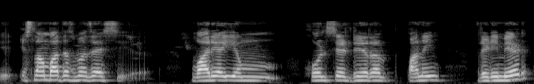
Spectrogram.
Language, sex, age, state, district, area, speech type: Kashmiri, male, 45-60, Jammu and Kashmir, Anantnag, rural, spontaneous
